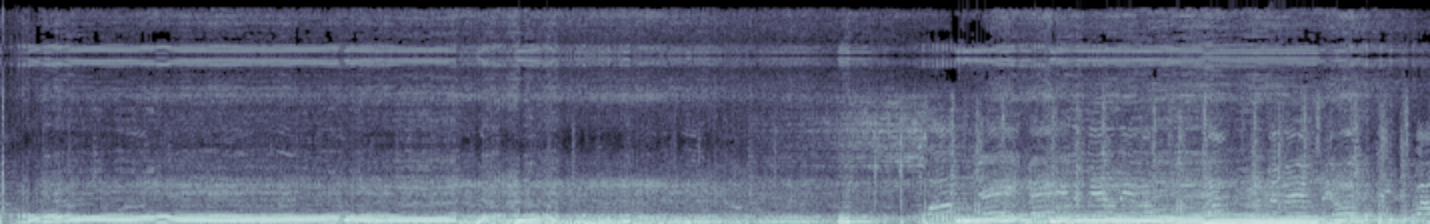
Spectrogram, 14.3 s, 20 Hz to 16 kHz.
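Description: HM CRE 50's 50 cc two-stroke engine revving hard under the rider, pitch climbing and holding in steps as it changes gear, dipping about two-thirds of the way in, then climbing again and falling off near the end.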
